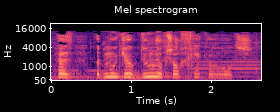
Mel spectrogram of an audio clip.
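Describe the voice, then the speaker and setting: Slow, languid, tipsy woman, played by an actress. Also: on the high side, fairly even intonation, natural voice. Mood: teasing, languid. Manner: halting, repeating words, languid, taunting. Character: tipsy, teasing, dreamy wife dancing late at night. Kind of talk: Dutch radio play acting. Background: music playing.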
